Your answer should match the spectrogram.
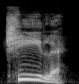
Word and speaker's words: Chile: Is that Monica's telling me on the Twitter that it's pronounced Chile. Le. L-E-H. Chile.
